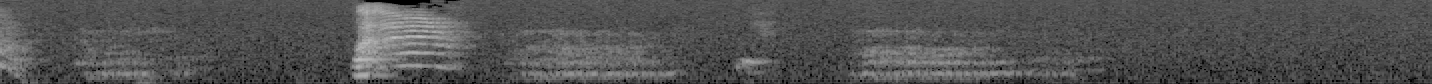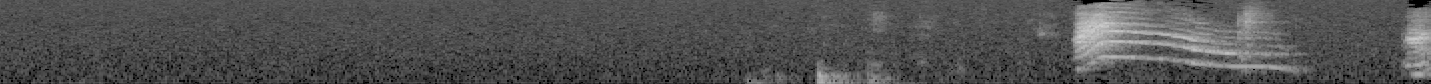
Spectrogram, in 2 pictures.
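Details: Playful kitten Button keeps pouncing on a littermate, who answers with sharp rising-falling harmonic squawks telling him to stop; softer muffled mews and scuffles early, a quiet gap, then two more loud squawks near the end.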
